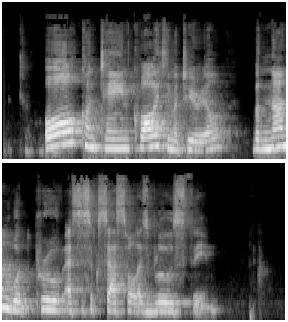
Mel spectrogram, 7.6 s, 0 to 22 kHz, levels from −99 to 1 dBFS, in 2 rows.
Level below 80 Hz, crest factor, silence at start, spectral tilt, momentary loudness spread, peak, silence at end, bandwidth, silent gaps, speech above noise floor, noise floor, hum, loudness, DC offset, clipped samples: -62 dBFS; 16 dB; 0.6 s; -5 dB/octave; 14 LU; -2 dBFS; 0.95 s; 16 kHz; none; 35 dB; -52 dBFS; none; -18 LUFS; under 0.1%; under 0.1%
